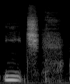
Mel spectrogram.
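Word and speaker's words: ic: In Old English, the word for I was spelled I-C and pronounced itch or each.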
